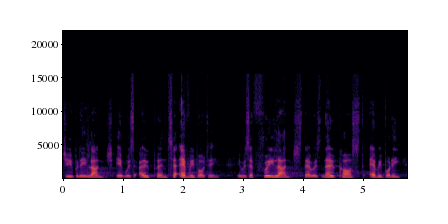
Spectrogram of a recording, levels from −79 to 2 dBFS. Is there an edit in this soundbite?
no; 0 cuts

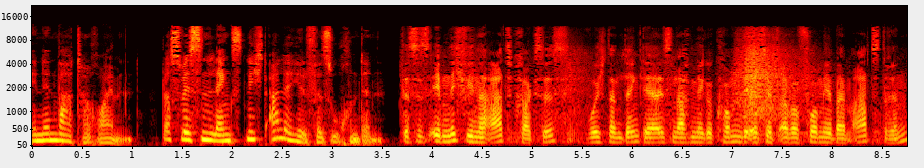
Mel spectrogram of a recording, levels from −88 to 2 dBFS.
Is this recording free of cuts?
no; 2 cuts; at 1.2 s, 6.1 s

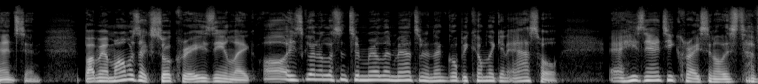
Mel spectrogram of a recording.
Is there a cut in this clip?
no; 0 cuts

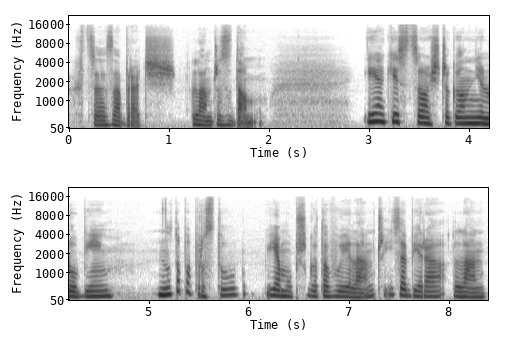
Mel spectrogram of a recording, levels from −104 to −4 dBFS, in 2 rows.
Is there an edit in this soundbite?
no; 0 cuts

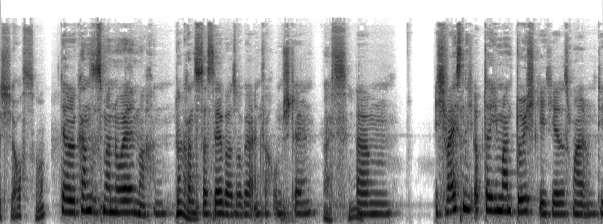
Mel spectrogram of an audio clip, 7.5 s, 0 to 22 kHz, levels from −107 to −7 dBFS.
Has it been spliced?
no; 0 cuts

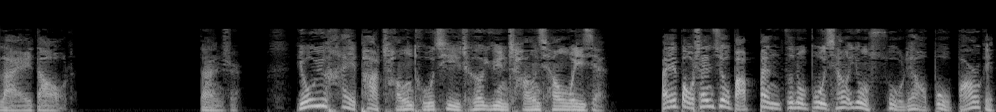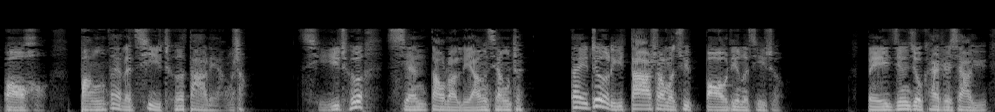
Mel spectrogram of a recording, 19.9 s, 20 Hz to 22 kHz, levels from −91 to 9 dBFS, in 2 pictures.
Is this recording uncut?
no; 1 cut; at 18.5 s

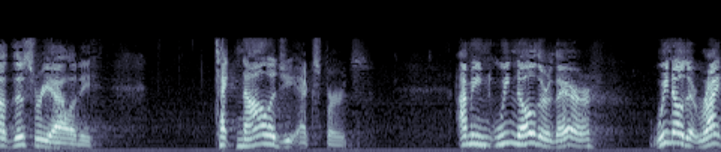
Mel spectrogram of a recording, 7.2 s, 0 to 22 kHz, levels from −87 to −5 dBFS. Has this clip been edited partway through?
no; 0 cuts

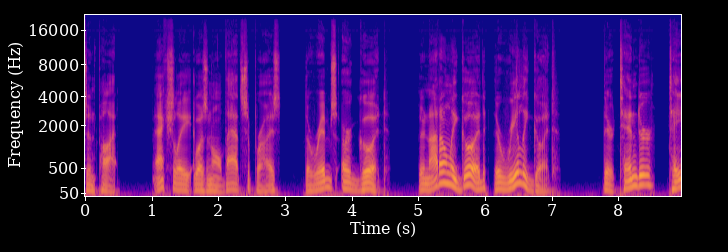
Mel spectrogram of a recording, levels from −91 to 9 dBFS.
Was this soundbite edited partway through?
yes; 3 cuts; at 1.6 s, 3.1 s, 6.1 s

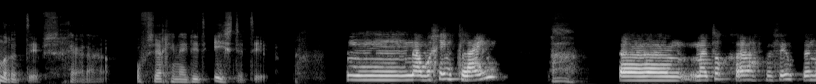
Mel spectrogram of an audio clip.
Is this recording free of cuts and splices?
no; 1 cut; at 5.5 s

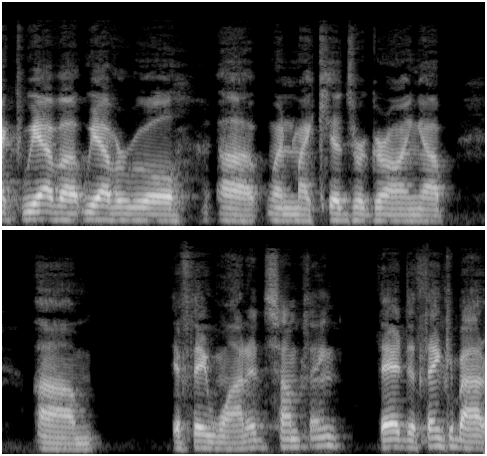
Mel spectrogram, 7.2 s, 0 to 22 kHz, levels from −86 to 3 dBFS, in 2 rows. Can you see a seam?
no; 0 cuts

